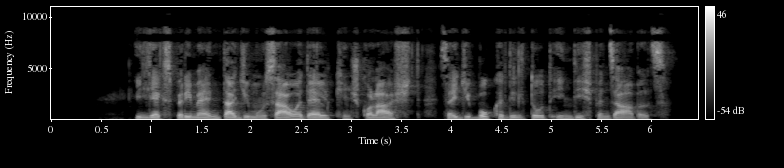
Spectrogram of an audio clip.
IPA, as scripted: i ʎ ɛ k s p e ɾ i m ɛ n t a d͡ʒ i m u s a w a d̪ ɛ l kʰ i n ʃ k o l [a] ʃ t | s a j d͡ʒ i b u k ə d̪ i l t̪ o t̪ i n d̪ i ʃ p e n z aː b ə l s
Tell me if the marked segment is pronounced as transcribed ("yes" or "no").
yes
